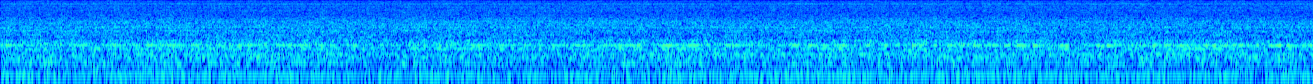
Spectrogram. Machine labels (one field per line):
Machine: fan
